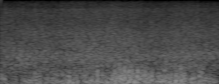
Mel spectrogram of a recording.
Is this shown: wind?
yes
